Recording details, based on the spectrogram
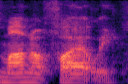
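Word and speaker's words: monophyly: think most most um these days it's called it's pronounced monofili um yeah i i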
